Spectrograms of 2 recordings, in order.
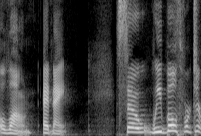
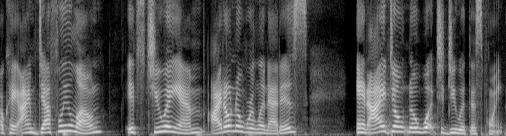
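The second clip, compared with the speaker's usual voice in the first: ordinary delivery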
